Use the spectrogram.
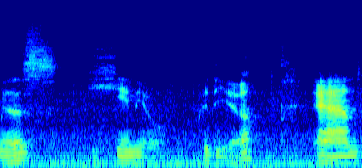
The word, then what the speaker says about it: Eugenio: My name is Eugenio Padilla, and you pronounce that with the E, and then the he as in him, ni as in knee, and then O.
